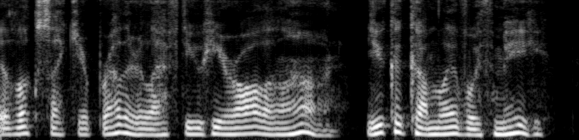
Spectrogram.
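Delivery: tiny, small little critter voice. Narrator voicing a raccoon speaking to Jessica, left alone in the yard, little voice. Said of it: "You hear a little voice".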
